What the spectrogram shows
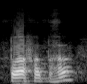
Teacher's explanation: जैसे आप बोलेंगे प, फ, भ तो ये इसमें ओठ का इस्तेमाल ज़्यादा हो रहा था, इसलिए ओष्ठ व्यंजन करते हैं।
